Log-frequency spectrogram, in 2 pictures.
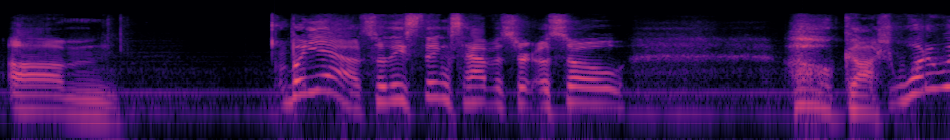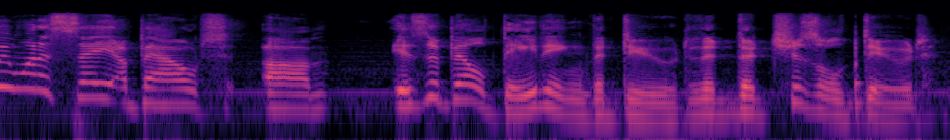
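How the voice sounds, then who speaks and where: A man hosting a podcast in casual chat, rambling and animated, with many fillers and running jokes. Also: sits high, moderate pace. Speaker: podcast host.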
